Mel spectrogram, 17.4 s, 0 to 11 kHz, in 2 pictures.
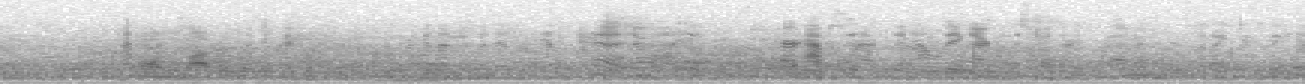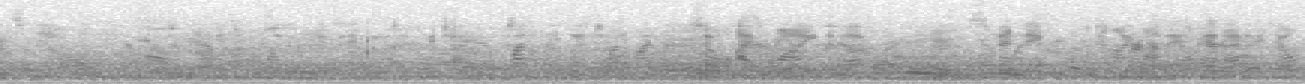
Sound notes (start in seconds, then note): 9.5 overlapping chatter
